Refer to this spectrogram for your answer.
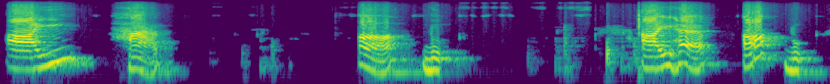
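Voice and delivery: low, stretched words with long gaps; very slow, separated English words; slow dictation. Shown as a demonstration. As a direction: spell it out word by word for the class. Writing out the English translation.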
